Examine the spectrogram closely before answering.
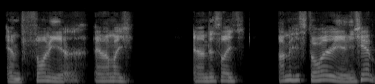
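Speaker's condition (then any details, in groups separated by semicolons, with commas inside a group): Congenital muscular dystrophy; on a ventilator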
